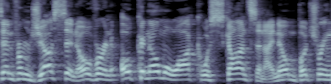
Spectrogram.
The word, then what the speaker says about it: Oconomowoc: This is sent in from Justin over in Oconomowoc, Wisconsin. I know I'm butchering that name. I try my best here. Oco- Oco- Oconomowoc. I I can't remember anymore. Oh wait, I have the pronunciation open. Oconomowoc in Wisconsin.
